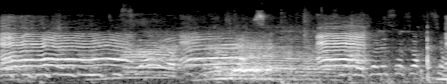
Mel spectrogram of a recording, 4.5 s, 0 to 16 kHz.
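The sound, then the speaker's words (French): A ewe bleats loudly and repeatedly at 11 pm, long wavering cries following one another across the whole stretch with barely a pause between them. “Bon bah, c'est une brebis qui se met à gueuler à 23h, on part pas à 23h, quand on partira quand elle aura fini.”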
